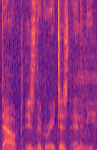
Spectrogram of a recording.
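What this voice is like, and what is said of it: Raspy old master character voice. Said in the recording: “give us your best Master Yi impression ... He has a very raspy voice ... It's kind of like old master type ... that was pretty good”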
